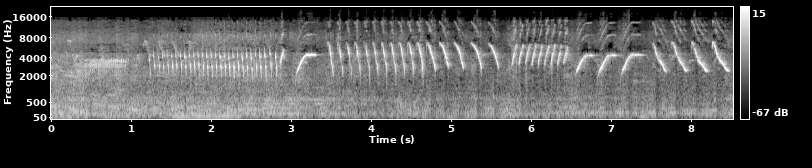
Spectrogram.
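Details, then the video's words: Canary rolling song used to prompt juveniles to sing: soft buzzy trills open, then loud rising whistled notes and rapid strings of sweeping notes. "PANCINGAN KENARI PAUD NGERIWIK NGEROLL GACOR EMOSI EFEKTIF UNTUK TERAPI KENARI MACET BUNYI"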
